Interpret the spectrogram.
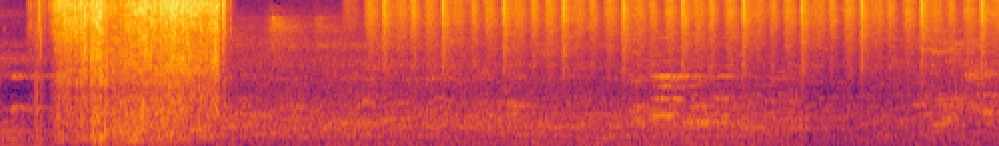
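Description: A loud rushing, scraping hiss lasting about two seconds and cutting off sharply, then a steady run of quick, quiet clicks, several a second.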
